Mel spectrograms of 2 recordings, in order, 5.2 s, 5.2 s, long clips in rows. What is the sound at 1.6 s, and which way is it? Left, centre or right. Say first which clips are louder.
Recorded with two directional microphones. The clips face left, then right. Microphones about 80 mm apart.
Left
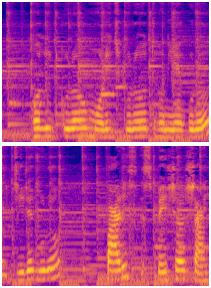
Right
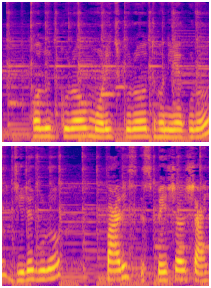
Speech: right 8 dB; right.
